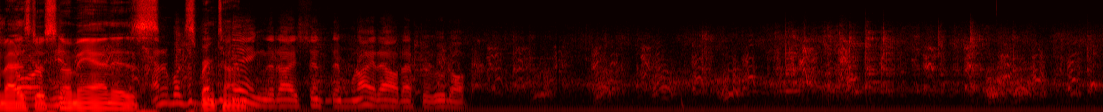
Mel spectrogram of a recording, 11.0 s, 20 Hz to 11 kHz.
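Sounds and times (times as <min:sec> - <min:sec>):
speech: 0:00.0 - 0:04.8
faint steady hum: 0:00.0 - 0:11.0
small dog barking and yipping: 0:04.2 - 0:11.0.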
